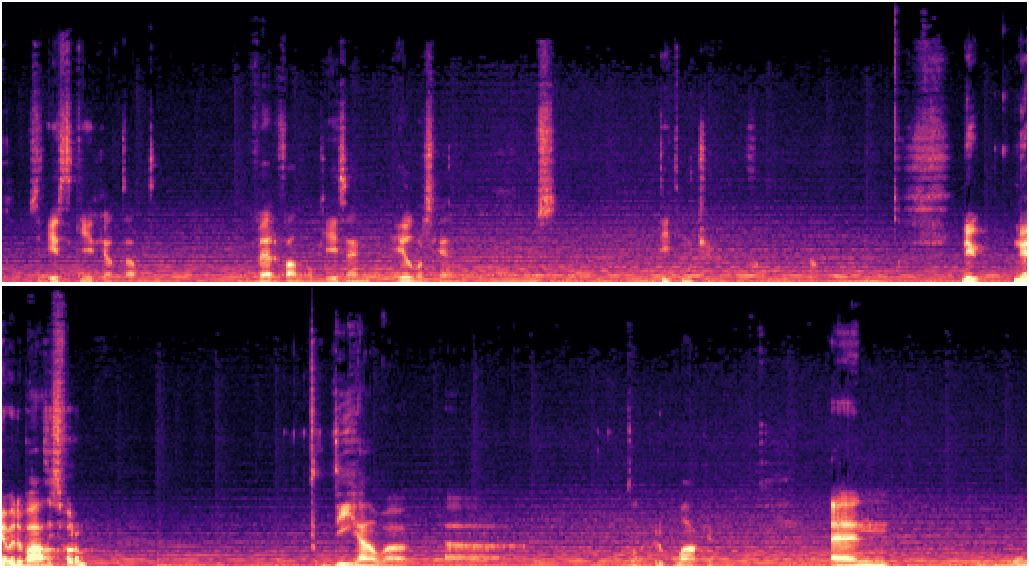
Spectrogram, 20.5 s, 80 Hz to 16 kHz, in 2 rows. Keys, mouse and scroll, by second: 0.0 middle click, 0.4-1.8 scroll up 2, 1.9-3.7 middle drag, 2.6 scroll, 3.1-6.6 scroll up 2, 7.0 middle click, 7.8-9.7 scroll up 3, 9.9 click, 13.0 click, 14.1-16.2 right drag, 16.2 click, 17.2-18.7 scroll up 2, 18.7-20.5 shift+middle drag.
